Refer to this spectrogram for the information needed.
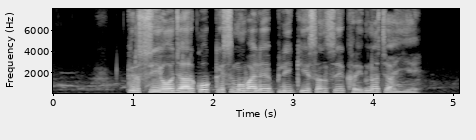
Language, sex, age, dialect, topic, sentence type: Hindi, male, 25-30, Kanauji Braj Bhasha, agriculture, question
